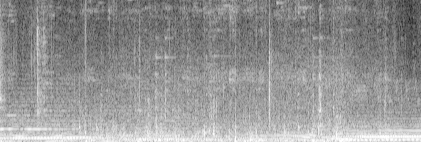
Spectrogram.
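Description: Horse hooves clopping in an irregular series of knocks, over sustained background music.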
